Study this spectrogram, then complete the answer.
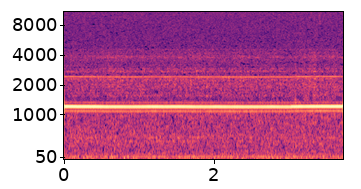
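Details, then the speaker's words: Rogers 11RA651 shortwave tube radio fed an unmodulated signal: steady pure whistle around 1.2 kHz holding level with faint hiss; shouldn't be heard, lines up with the received signal, cause unknown. "Okay, so this is an unmodulated signal being sent to the radio. We should not hear this tone. The tone is being caused by something I don't understand what it is."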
